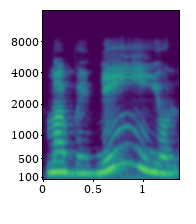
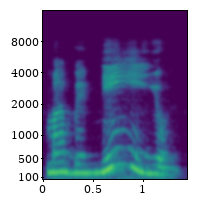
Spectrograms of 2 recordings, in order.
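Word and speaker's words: مبنيٌّ: Mabniyun. And whenever you pronounce this word, you have to stress at the end because of the two yas. Mabniyun.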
